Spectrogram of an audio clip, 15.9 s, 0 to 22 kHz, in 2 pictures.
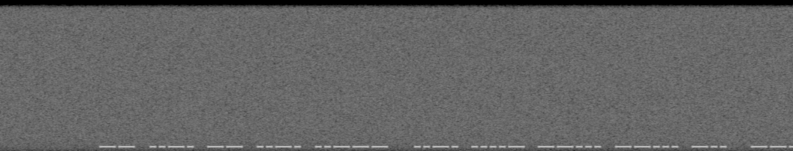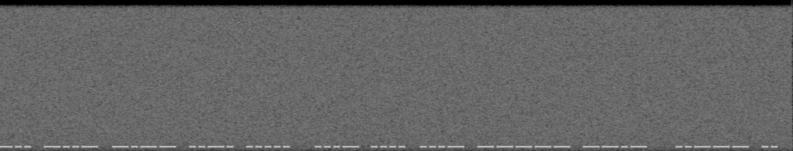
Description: Morse code, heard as a keyed tone, hand-sent with a paddle, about 26 wpm, 660 Hz. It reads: MFMF2 F477D 8XYF5 VHV0Q …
